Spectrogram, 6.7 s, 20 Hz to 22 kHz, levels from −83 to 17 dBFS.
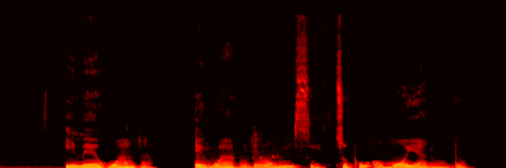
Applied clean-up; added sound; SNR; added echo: neural mask model Resemble Enhance denoiser.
